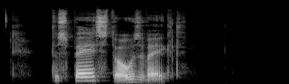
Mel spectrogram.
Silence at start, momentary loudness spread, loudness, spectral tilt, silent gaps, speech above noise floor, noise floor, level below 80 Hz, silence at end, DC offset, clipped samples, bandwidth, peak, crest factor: 0.5 s; 20 LU; -18 LUFS; -2 dB/octave; none; 52 dB; -71 dBFS; -64 dBFS; 1.1 s; under 0.1%; under 0.1%; 14.5 kHz; -2 dBFS; 18 dB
